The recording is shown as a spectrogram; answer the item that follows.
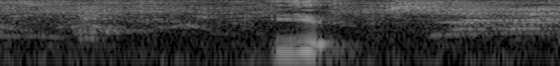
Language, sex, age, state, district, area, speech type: Santali, male, 18-30, Jharkhand, East Singhbhum, rural, spontaneous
